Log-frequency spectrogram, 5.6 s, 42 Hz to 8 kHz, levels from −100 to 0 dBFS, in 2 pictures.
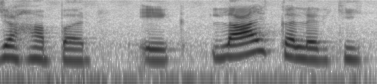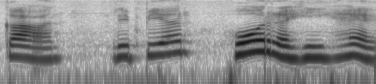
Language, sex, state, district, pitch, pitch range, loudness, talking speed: Hindi, female, Madhya Pradesh, Dhar, 225 Hz, 200-245 Hz, -19 LUFS, 115 wpm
